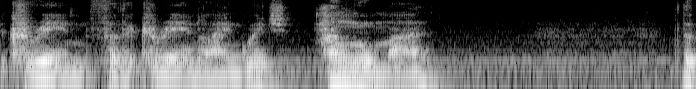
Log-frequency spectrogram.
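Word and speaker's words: 한글: You could say that, but no one does in Korea. They say hangeul.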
